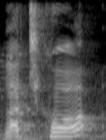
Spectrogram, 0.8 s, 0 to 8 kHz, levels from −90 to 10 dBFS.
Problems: none marked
